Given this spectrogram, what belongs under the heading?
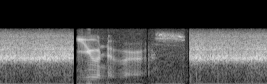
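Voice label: "universe", American English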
